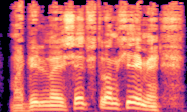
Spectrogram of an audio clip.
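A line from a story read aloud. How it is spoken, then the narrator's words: Grumbling. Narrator (Russian): проворчал Туркельсон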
